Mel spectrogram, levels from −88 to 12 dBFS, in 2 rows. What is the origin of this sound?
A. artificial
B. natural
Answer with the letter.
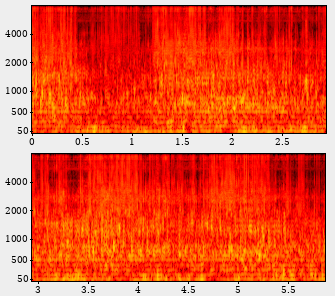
A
